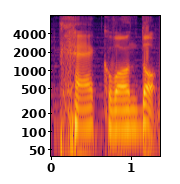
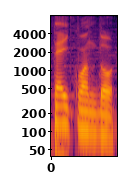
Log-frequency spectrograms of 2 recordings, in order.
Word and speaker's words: тхеквондо: Сьогодні всесвітній день Тхеквондо. Я б хотів би додати, тому що ну сказати таке, що багато хто говорить тейквондо. Ні, тхеквондо.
